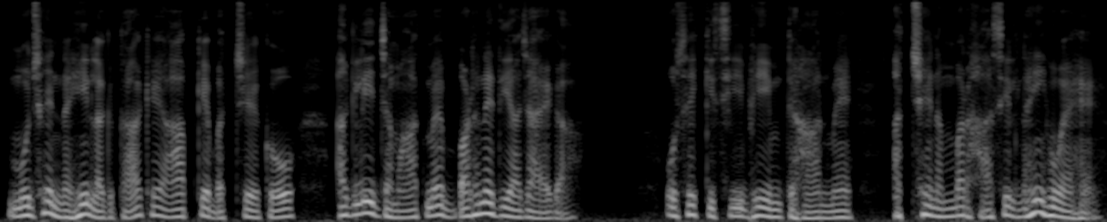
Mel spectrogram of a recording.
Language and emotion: Urdu, sad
